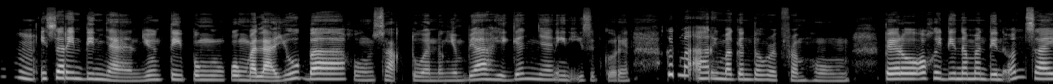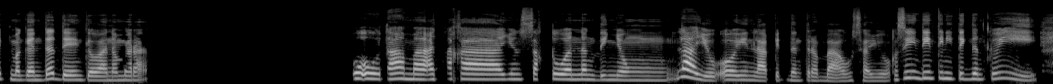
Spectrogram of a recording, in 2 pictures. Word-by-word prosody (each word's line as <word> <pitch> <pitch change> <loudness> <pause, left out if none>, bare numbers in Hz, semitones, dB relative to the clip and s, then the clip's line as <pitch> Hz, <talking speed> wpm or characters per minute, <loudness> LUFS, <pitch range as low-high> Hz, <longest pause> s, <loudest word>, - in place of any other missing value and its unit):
Mm, 275 -7 -3
isa 280 +2 +6
rin 275 -2 +5
din 245 -3 +2
yan, 170 -3 0
yung 215 +2 -2
tipong 210 -2 -1
kung 210 -1 +1
malayo 185 +8 +4
ba, 250 0 +6
kung 195 -1 -9
saktuhan 185 -3 -4
lang 175 - -10
yung 180 0 -5
biyahe 225 0 +2
ganyan, 240 -1 -3
iniisip 195 -2 -7
ko - - -8
rin, 175 - -6 0.4
agad 465 -1 -1
maaaring 275 -5 0
maganda 240 -1 -1
work 210 -2 -5
from 185 -2 -8
home, 170 -1 -11 0.4
pero 255 0 +5
okey 280 0 -2
din 260 0 +1
naman 255 -1 -2
din 235 -1 +2
on 300 +5 -4
site 255 -4 +4
maganda 210 +3 +2
din 210 -2 +1
gawa 190 -1 0
ng 190 0 -4
mara 195 0 -3 2.1
Oo, 260 -2 +2
tama 245 -2 +3
at 240 - -6
saka 240 -2 +3
yung 240 0 -6
saktuhan 240 -1 -1
lang 225 -2 -3
din 210 -1 -2
yung 195 +1 -7
layo 255 - +4
o 215 0 0
yung 210 -1 -3
lapit 180 +1 -2
ng 190 -3 -8
trabaho 175 -4 -5
sayo, 165 -1 -7
kasi 215 - -1
yun 300 - -3
din 290 0 +2
tinitignan 260 -3 -1
ko 255 +2 -5
eh. 225 -8 -3
230 Hz, 170 wpm, -24 LUFS, 195-255 Hz, 2.1 s, isa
